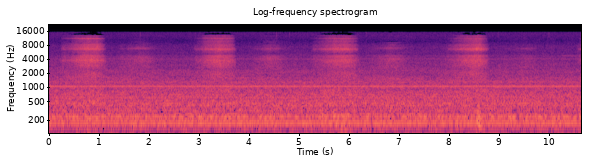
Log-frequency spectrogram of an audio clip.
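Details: Sleeping baby snoring: soft, airy snorting breaths about every two and a half seconds, roughly 23 a minute, over a steady room hum.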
